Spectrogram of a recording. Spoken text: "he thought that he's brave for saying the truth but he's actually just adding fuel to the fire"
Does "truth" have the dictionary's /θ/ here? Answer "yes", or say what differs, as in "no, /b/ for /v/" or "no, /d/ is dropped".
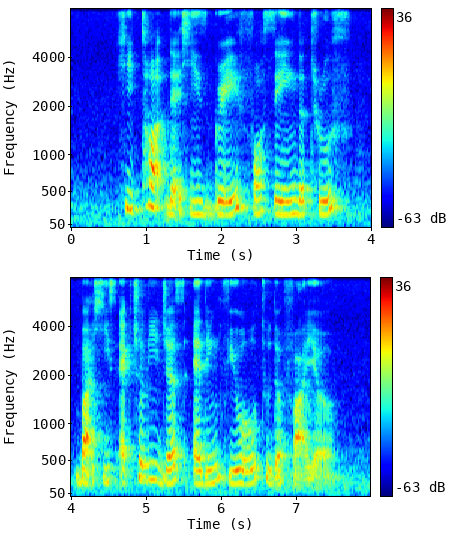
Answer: yes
